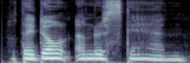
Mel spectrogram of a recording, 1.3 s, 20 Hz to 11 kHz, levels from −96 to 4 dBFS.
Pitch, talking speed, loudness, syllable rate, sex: 175 Hz, 190 wpm, -17 LUFS, 5.1 syllables/s, female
